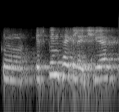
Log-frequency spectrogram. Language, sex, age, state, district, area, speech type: Maithili, male, 18-30, Bihar, Darbhanga, rural, conversation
